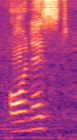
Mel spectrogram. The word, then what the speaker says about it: honest: here we have over honest air so these h sounds these h words or the h alphabets we are not pronouncing in these words that's why I have included them in vowel sounds.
